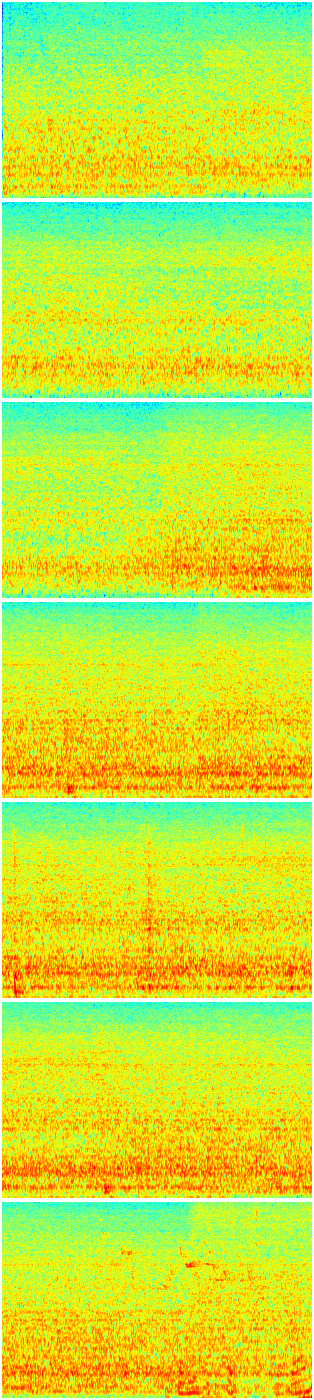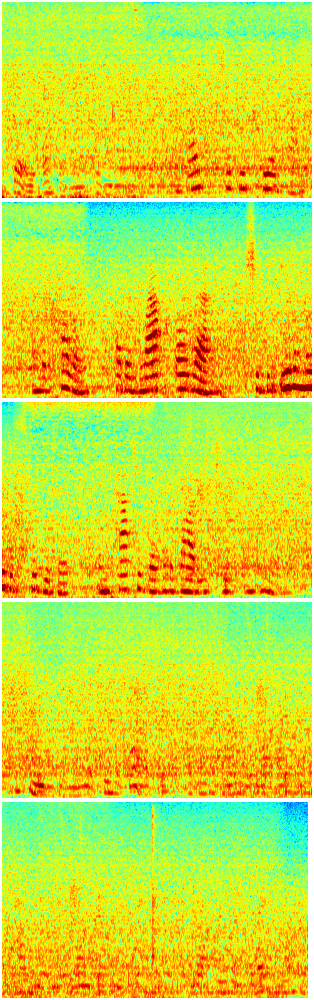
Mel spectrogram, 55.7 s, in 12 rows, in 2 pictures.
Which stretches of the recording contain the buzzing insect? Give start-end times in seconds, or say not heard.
12.7-53.6.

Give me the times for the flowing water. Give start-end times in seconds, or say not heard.
0.0-55.7.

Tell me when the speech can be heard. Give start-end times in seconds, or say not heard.
30.4-53.1, 54.0-55.7.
